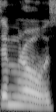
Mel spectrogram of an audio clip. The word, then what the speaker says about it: Imroz: How do you pronounce the word? You said it perfectly. It's Imrose.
